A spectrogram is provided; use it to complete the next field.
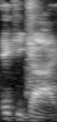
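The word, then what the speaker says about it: ikigai: share with you it's called Icky guy it's spelled i-k-i-g-a-i okay so I want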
